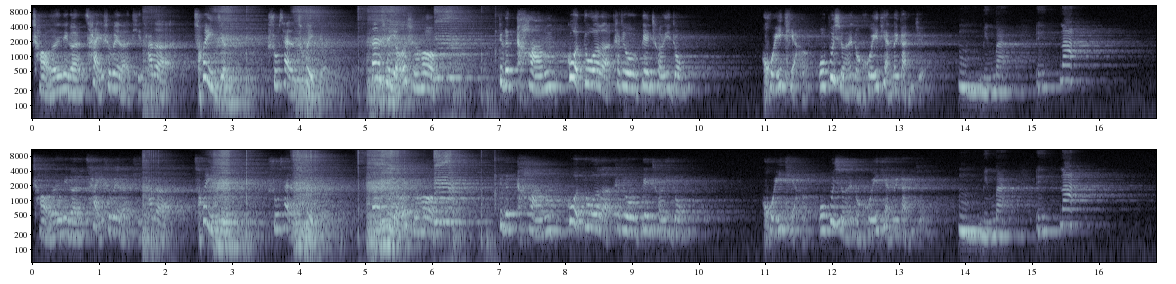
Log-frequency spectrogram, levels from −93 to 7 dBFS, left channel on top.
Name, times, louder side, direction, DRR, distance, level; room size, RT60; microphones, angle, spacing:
voice 1, 0.0-2.2 2.4-3.0 3.5-4.4 5.1-6.1 7.0-9.9 11.0-13.4, left 7 dB, 90° left, 10 dB, 0.3 m, -22 dB
sound 1, 1.6-2.1 2.6-3.3 3.9-4.3 4.6-5.6 6.0-6.4 6.7-7.0, right 2 dB, 60° right, 0.7 m, -25 dB
voice 2, 13.9-15.6, right 1 dB, ahead, 2 dB, 0.4 m, -30 dB
9.4 x 9.3 x 2.2 m, 2.2 s
head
